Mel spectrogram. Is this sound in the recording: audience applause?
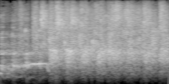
yes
